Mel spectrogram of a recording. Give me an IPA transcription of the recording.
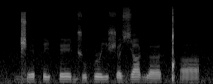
ɡ͡ǁe˦θi˧heː˦ d͡ʒu˧pɹi˦ʃɐ˧ ʑa˦ɡɐː˨˦ ǃʼa˨

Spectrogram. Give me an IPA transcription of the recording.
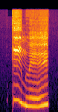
kiː˥˨mʋeː˩˧

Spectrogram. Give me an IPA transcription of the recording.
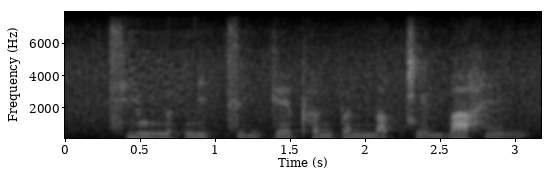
t͡sʰju˥˧ŋə˦k̚n̪i˦ʔ t͡si˨˩ŋke˦pʰə˧ŋpə˧n n̪a˨p̚t͡ɕẽ˧mba˦ hẽ˨˩ŋ

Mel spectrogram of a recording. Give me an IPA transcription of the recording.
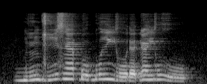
ɡ͡bĩ˨˦ɡiː˨˦zɛ̃˦ɓo˧ ɡʷiː˦ joː˨ ɾɛ˨ɗɛ̃˦ju˦ɣu˨

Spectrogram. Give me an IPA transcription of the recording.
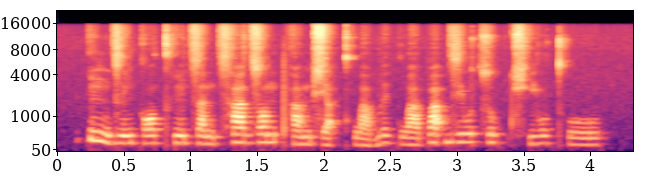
kĩ˥˧ŋd͡zĩ˧kɔ˧ t̪ʰĩ˧t͡sa˧nt͡sʰa˦d͡zɔ˦n pʰa˧mɕa˨ʔkʰwa˨˩be˦ kwa˨˩pa˦ʔd͡zju˦ t͡su˦k̚ t͡ɕʰju˧ t̪ʰu˧

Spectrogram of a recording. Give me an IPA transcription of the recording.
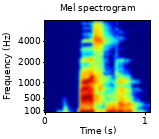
k͡pɔsbu

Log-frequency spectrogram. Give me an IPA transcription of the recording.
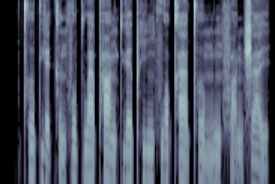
t̪ʰɤ˦t̪jɛ̰˨˩kʰə˨˦nfo˧ʊ̯ t̪wä˥˨pʰɑ˥˨ŋ t̪ɥɛ˦pʰi˦ŋ fwɔ˥˨kʰä˥˨t̪ʰɤ˥˨mʊ˥˨ŋ fɑ̰˨˩ŋʂa˥˨ɪ̯

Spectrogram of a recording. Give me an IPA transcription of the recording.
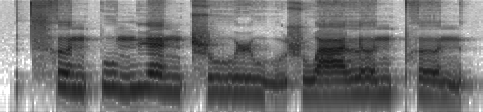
t͡sʰə˥˧npu˥˧n̪ɥɛ˥˩n ʈ͡ʂu˧˥ ɻṵ˨˩ʂwä˧˥lə˥npʰə˥˩n

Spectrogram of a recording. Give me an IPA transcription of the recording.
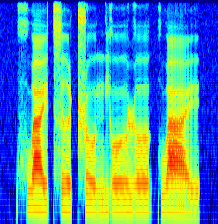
xwa˥˧ɪ̯t͡sɹ̩˥˧ʈ͡ʂo˥˩ʊ̯ n̪jo˥ʊ̯ɻɤ˥kwa˥˩ɪ̯

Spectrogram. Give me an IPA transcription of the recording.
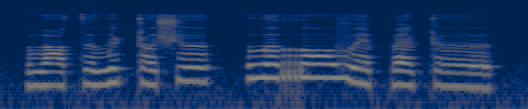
ðɑ˨ tə˨ðɪ˦ ʈʌ˨˦ʃə˦ | ðʌ˦rɔː˦vɛ˨ pæ˨ ʈəː˨

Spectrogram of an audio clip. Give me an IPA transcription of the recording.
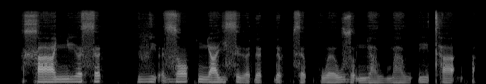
xaː˧ ɲi˧ə̯sə˦˥t̚ | vḭ˧˨ə̯ zɔ˦˥k̚ɲa˧j sɨ˧˩ə̯ɗə˨˩t̚ɗə˨˩p̚ sə˨˩p̚hwəː˨˦wzo̰˧˨ɲa̤˨˩w ma̤˨˩wʔi˧ t̪ʰa̰˧˨ŋʔ

